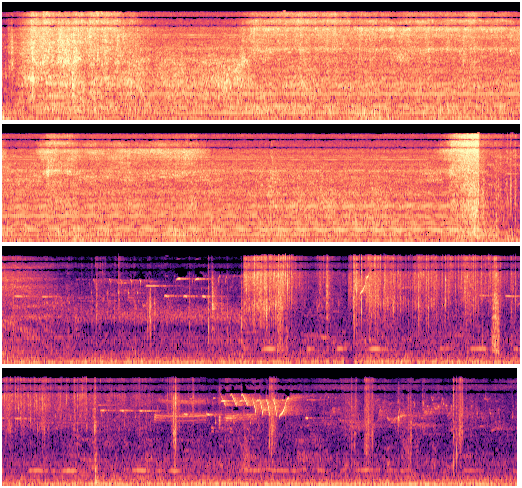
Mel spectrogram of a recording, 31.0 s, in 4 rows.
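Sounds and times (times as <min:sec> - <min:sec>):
cleaning machine motor whine: 0:00.0 - 0:16.8.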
